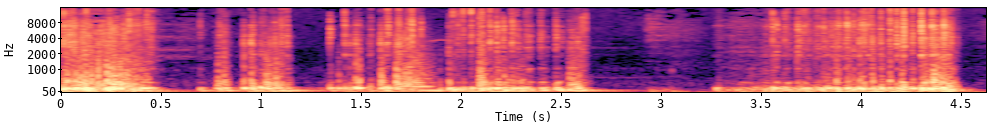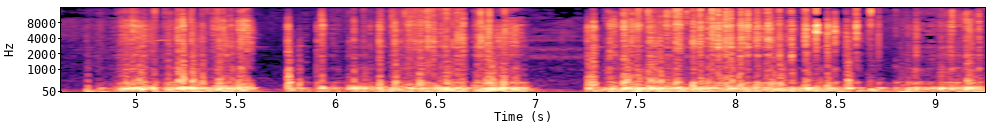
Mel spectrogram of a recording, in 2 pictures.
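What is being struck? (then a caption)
Metal mesh microphone grille. Long painted acrylic nails of both hands scratch and tap fast on the round, hollow metal mesh grille of a black microphone. The result is a dense, boomy scraping and rubbing that is heavy in the low end, coming in loud bursts broken by brief quiet gaps.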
